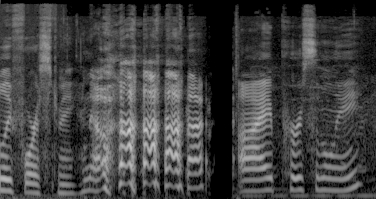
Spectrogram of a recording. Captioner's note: laughs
